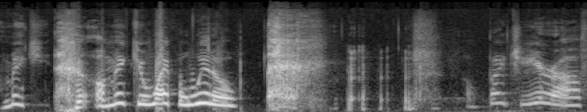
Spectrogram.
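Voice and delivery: squeaky, very high, slow, drawn-out, menacing voice. Joking about threats, doing a Mike Tyson impression. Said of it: "That's my Mike Tyson impression".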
